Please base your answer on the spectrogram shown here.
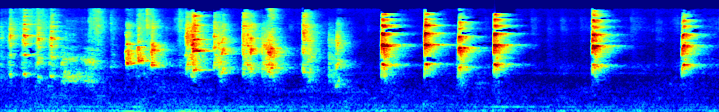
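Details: Young wild forest long-tailed shrike, kept as lure sound: rasping chatter notes at first, then a series of short, clear, sharp ringing notes spaced about half a second to a second apart.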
